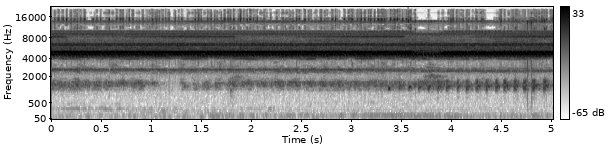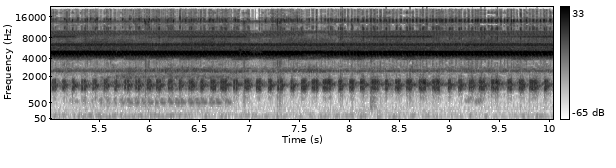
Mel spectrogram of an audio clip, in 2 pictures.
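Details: Frogs calling in the rain: rapid pulsed trains of mid-pitched rattling croaks build and run on steadily through the second half. A dense, unbroken high-pitched insect drone sounds throughout.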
